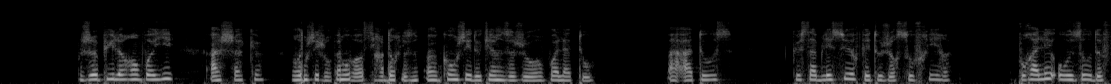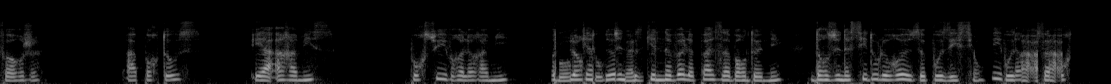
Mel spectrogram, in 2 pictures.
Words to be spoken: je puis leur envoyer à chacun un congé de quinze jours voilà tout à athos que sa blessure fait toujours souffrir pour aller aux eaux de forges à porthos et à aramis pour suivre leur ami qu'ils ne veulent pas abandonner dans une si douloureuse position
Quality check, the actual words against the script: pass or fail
fail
